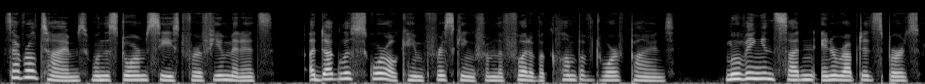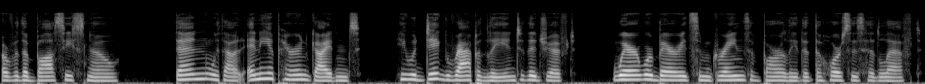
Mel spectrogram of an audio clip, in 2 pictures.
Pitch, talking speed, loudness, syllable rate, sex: 200 Hz, 185 wpm, -18 LUFS, 5.5 syllables/s, female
